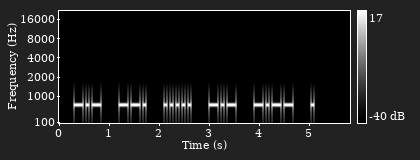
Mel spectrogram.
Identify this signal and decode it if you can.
Morse code, heard as a keyed tone, about 20 wpm, spaced as for 15 wpm, 700 Hz. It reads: KG5KYE
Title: 207 Lesson 33g - Letter j - Call Signs 20wpm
